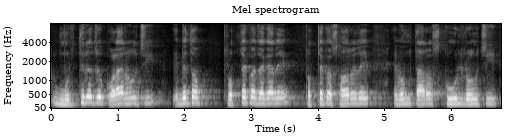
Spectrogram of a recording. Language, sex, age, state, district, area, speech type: Odia, male, 18-30, Odisha, Dhenkanal, rural, spontaneous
